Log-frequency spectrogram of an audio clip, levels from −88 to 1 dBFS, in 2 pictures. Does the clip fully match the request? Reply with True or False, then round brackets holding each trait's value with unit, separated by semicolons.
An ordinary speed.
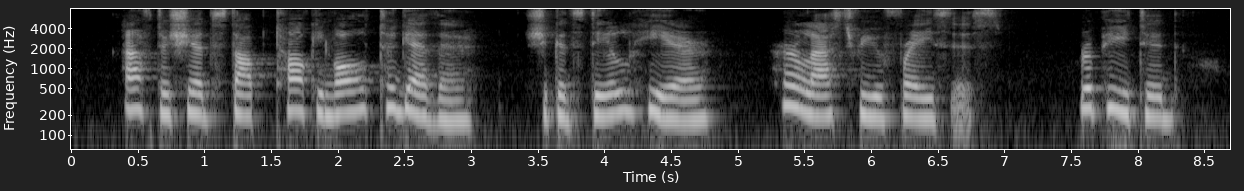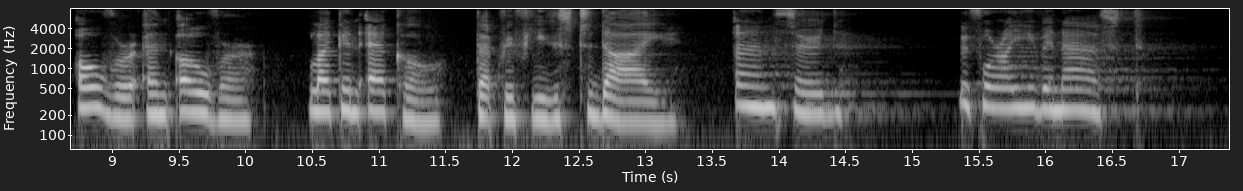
False (105 wpm)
